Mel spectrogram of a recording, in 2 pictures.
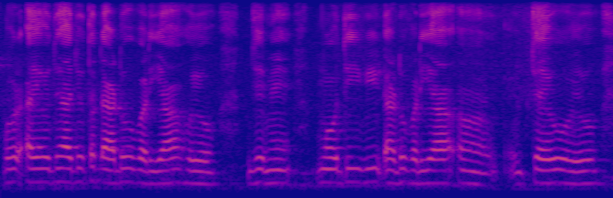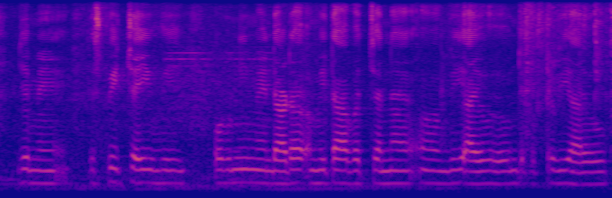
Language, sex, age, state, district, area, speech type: Sindhi, female, 45-60, Delhi, South Delhi, urban, spontaneous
